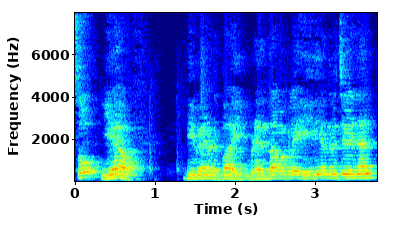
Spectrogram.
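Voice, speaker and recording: A man with a Malayali accent gives a physics lesson in a fairly high voice. He keeps checking on his students with questions and repeats the key terms slowly. His voice comes from a little way off the mic in an echoey room. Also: fairly even intonation, a little mellow, far from the mic. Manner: keeps asking students questions, calls them children. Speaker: physics teacher. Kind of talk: classroom lecture.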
